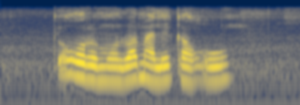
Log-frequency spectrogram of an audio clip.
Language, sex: Northern Sotho, female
